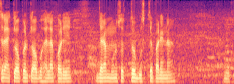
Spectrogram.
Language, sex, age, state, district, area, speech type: Bengali, male, 18-30, West Bengal, Purba Bardhaman, urban, spontaneous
